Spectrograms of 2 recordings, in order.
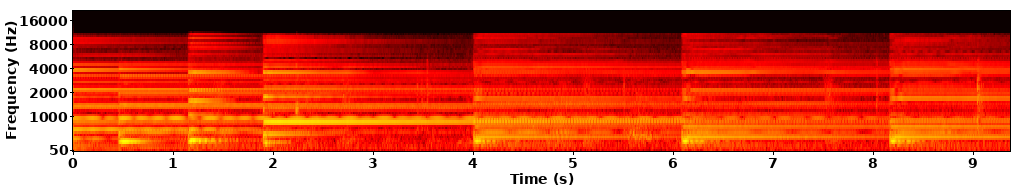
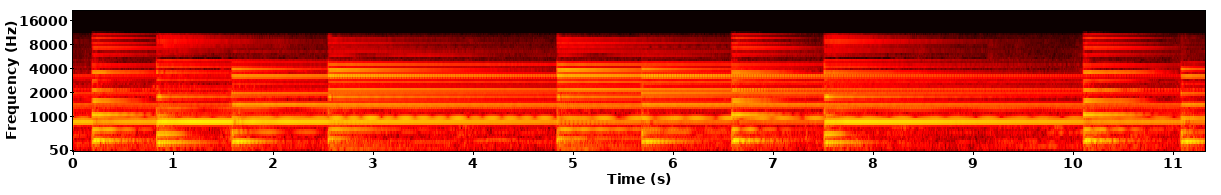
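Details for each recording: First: Antique Davison Bros London chiming clock after being switched from silent to chime: it caught up by itself around 3:00 with nothing adjusted. Bell notes now strike in a steady, proper sequence. Normal chime. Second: Antique Davison Bros London chiming clock switched from silent back to chime: bell chimes at uneven one to two and a half second gaps, tune sounding wrong as the mechanism catches up; chime out of sequence.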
